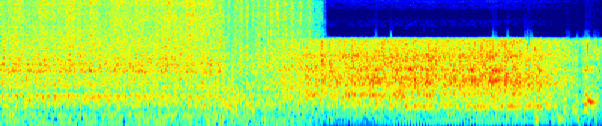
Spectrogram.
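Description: Crawler bulldozer's diesel engine running steadily for the first three seconds or so, then the sound cuts to a steady noisy hiss, with voices coming in near the end.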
